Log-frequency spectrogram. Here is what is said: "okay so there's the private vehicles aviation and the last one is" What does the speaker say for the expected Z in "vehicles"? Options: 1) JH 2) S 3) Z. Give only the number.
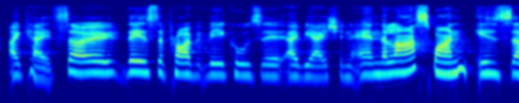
3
